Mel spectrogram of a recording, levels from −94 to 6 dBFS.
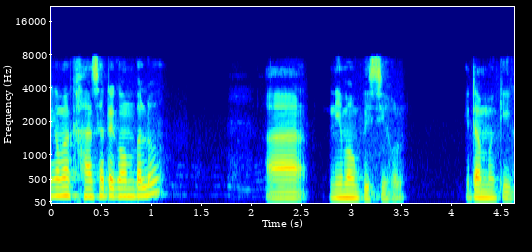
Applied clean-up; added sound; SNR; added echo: none; none; none; none.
